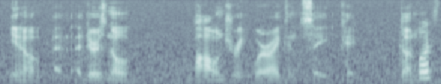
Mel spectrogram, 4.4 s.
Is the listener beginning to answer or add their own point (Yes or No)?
Yes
